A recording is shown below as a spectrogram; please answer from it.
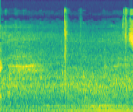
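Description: Low steady hum of a truck's engine heard inside the cab, with a single sharp click about a second in.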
